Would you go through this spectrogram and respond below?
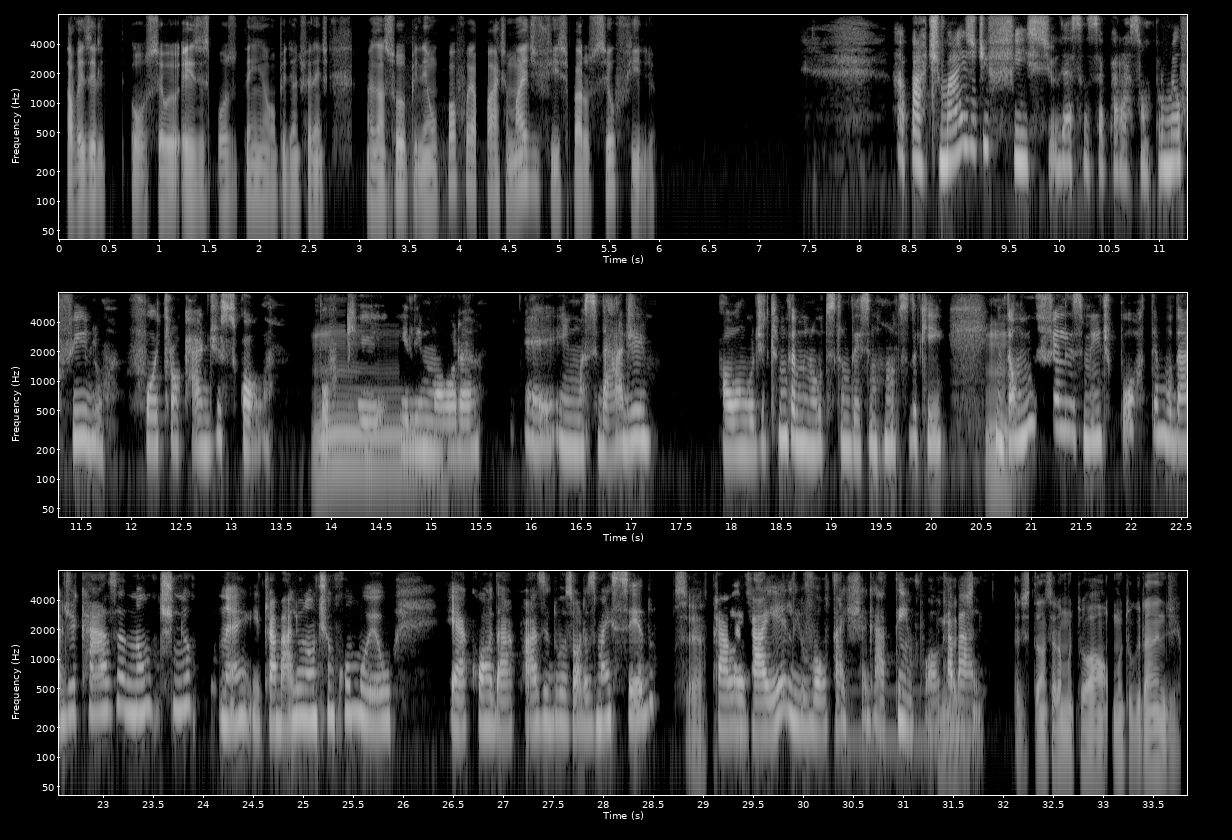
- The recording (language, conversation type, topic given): Portuguese, podcast, Como explicar a separação ou o divórcio para as crianças?
- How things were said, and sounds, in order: tapping; static; mechanical hum; other background noise; drawn out: "Hum"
